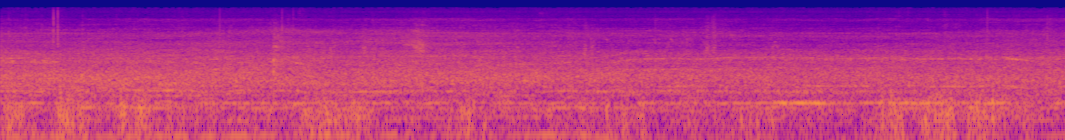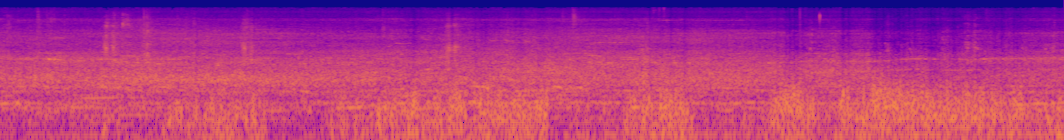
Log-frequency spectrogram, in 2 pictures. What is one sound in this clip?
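Electric scooter motors whir softly.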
